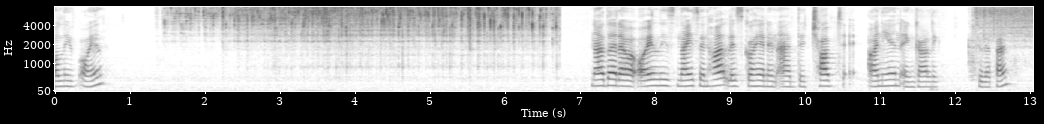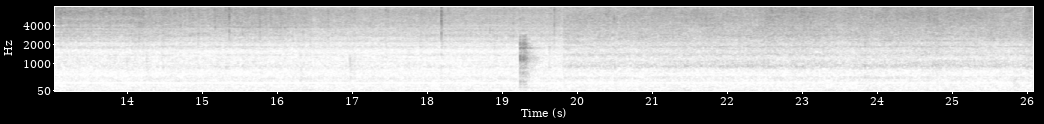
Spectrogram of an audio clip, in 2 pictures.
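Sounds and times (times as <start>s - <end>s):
onion sizzling in oil: 1.4s - 6.8s, 12.2s - 26.0s.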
